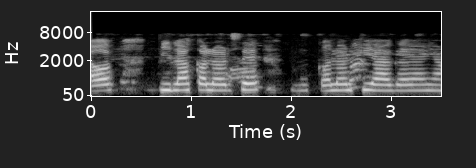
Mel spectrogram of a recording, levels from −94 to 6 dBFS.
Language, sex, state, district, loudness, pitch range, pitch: Hindi, female, Bihar, Darbhanga, -17 LUFS, 270-290 Hz, 280 Hz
